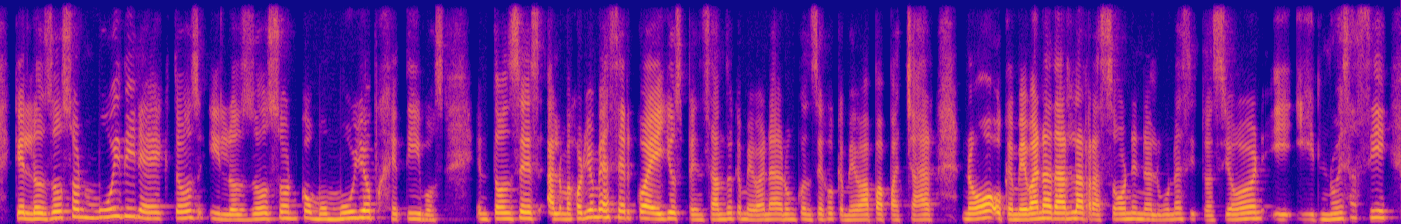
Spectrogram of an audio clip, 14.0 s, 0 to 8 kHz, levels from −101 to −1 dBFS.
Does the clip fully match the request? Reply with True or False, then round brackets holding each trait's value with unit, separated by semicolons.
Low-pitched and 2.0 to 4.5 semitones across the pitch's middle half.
False (200 Hz; 3.4 semitones)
